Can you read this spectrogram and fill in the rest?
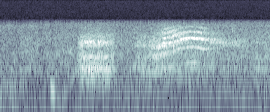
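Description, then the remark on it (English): A cat meows twice, a short call followed by a longer, wavering one, both fairly quiet against a faint background hiss with no talking. “So, feed the cat, somebody.”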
